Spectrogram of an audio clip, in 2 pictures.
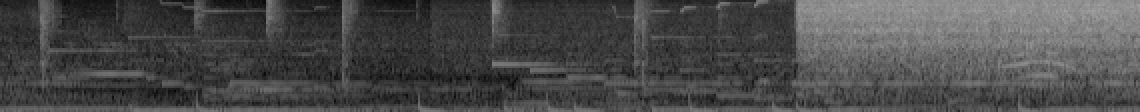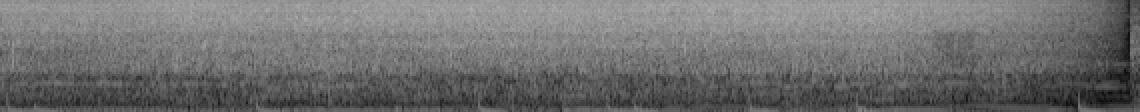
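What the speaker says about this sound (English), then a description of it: "got a little running stream going through it" Small running stream flowing through park gardens in Riyadh, a steady broadband rush of water that takes over after the first few seconds, continuous and fairly loud, with a low hum and a few tonal clicks at the start.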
